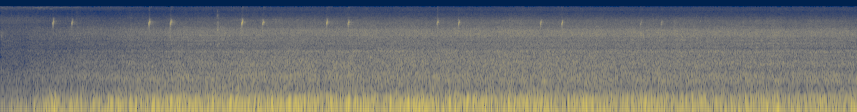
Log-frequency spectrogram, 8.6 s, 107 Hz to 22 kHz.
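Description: TRA EMU3000 electric express train passing at a distance: a steady low rumble with a hiss above it, and faint clicks in pairs about once a second.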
